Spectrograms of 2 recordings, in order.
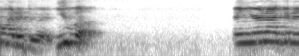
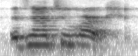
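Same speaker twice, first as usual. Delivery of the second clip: ordinary talk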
